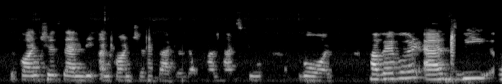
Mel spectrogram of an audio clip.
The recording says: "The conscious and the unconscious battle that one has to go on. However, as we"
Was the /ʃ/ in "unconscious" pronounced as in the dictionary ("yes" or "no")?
yes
